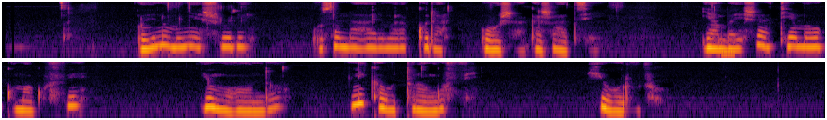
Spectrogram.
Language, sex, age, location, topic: Kinyarwanda, female, 18-24, Kigali, health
